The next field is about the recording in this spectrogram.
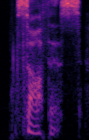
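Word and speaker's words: Sothis: So this saw this. That's the joke. It's not soft. It's so this.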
